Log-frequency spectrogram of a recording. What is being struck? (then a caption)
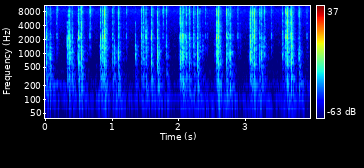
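Fabric-laminated drum lamp shade. Fingers tap the outer wall of a hollow, perforated, fabric-laminated drum lamp shade in an irregular, quick rhythm. Each tap is a soft, dull thump with a papery mid-range edge and almost no ring, under a low steady hum.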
